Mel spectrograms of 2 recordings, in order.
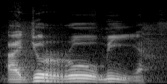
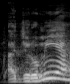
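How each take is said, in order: First: A vowel follows the j and the r is doubled. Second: No vowel follows the j and the r is single. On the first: This follows the reading given in some manuscripts. "dengan fathah hamdah... dhammah jim... dengan tasdid ra" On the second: This is the reading people commonly use. "fathah hamzahnya sukun jim aj dengan dhammah ra"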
